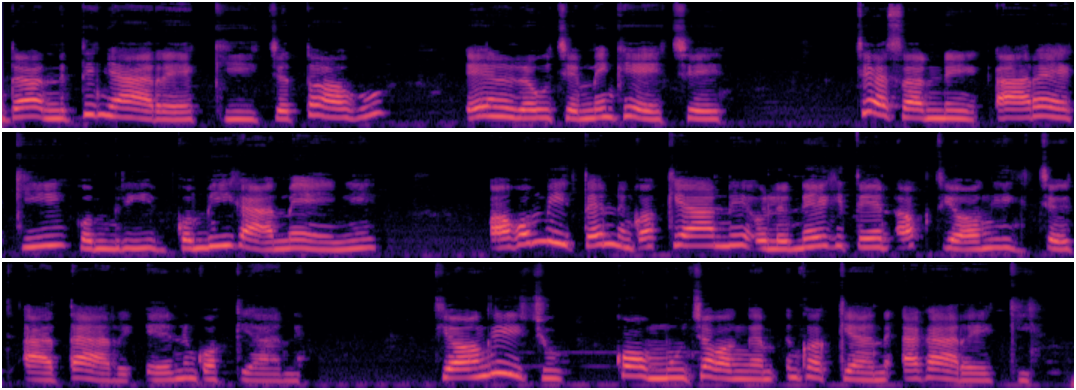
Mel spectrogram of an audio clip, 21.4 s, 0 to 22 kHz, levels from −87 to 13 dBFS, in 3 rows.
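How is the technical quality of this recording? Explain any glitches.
No glitches or technical faults are audible anywhere in the recording.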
